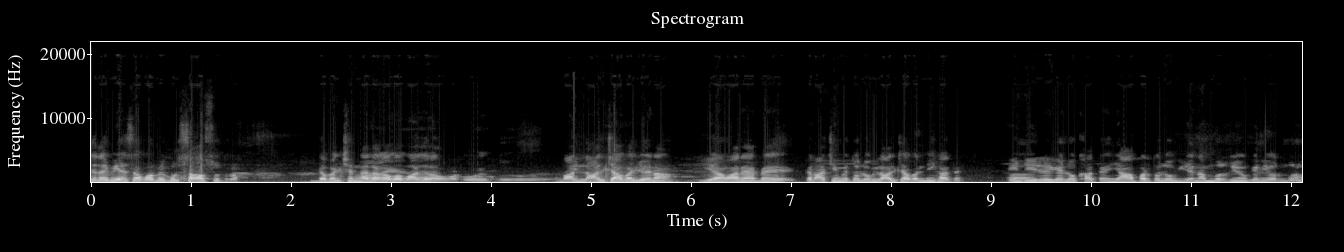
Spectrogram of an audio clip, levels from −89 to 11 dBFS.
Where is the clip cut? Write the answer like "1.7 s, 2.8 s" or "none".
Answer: 4.8 s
